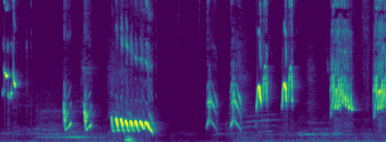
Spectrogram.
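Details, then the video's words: Male black-naped oriole singing an unusual, mimicking song: sharp downslurred chirps, a harsh rattling burst, then high squeaky notes and rough squawks separated by short pauses. "Gocor Aneh Kepodang Emas,Bisa Menirukan Suara Burung Lain."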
